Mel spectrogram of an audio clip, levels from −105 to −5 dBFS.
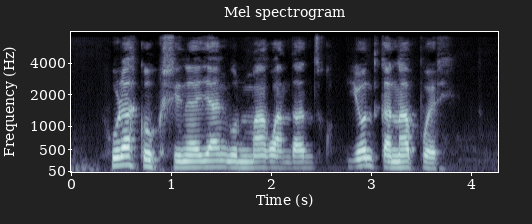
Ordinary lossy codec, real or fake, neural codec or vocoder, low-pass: Opus, 64 kbps; fake; codec, 16 kHz, 4 kbps, X-Codec, WavLM features, trained on Multilingual LibriSpeech; 7.2 kHz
